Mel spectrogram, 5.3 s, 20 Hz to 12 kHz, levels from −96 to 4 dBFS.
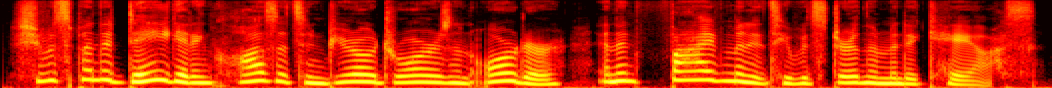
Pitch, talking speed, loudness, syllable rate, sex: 250 Hz, 250 wpm, -18 LUFS, 6.0 syllables/s, female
